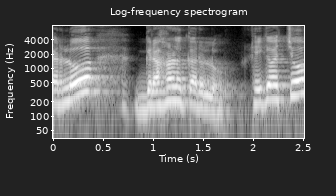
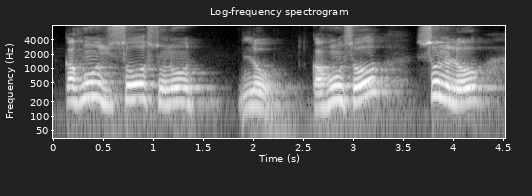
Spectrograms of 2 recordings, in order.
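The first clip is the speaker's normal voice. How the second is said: slow, drawn-out poetry reading; dramatic verse recitation; slower than usual. Acted. Teacher recites Kaikeyi's plea to the assembly, slow dramatic declamation. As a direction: declaim it slowly, pausing between phrases.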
